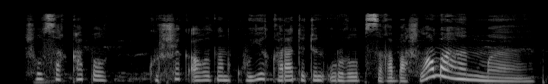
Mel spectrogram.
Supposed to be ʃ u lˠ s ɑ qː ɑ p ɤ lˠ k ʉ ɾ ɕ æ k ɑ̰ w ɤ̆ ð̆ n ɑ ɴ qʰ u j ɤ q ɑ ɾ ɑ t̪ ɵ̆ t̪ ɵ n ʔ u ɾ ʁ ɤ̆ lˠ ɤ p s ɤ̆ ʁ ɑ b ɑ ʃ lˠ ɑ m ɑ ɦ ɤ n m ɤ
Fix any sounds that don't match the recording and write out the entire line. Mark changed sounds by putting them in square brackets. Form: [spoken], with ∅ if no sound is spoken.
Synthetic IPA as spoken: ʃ u lˠ s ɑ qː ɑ p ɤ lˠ k ʉ ɾ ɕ æ k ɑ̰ w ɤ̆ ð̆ n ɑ ɴ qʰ u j ɤ q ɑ ɾ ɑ t̪ ɵ̆ t̪ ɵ n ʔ u ɾ ʁ ɤ̆ lˠ ɤ p s ɤ̆ ʁ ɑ b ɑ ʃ lˠ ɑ m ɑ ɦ ɤ n m ɤ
